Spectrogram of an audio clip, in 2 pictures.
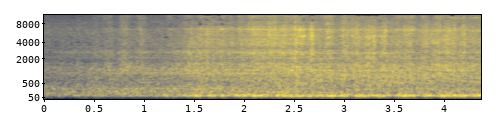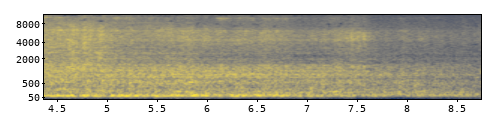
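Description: A tram approaches and passes close by with a deep rumble.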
